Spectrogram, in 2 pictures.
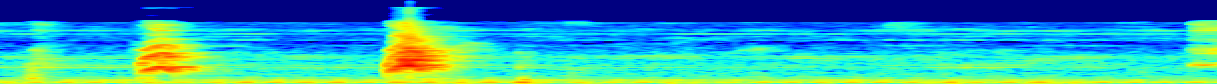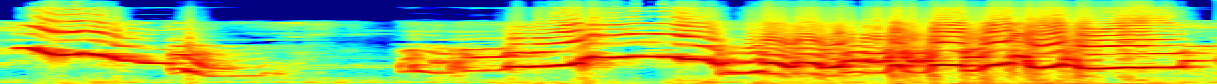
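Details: Pit bull making weird noises at a pet bird: two brief soft yips, then long, loud, wavering whine-howls that slide up and down in pitch, strained and almost yodelling toward the end.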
